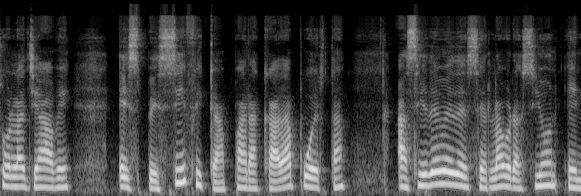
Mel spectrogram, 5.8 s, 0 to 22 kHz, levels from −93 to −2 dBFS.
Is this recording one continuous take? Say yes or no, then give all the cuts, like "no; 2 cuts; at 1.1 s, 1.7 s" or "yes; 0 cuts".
yes; 0 cuts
